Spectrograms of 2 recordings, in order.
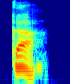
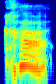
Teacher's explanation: the ga is holding a little bit longer than the ka. That's what makes it thicker and juicier.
